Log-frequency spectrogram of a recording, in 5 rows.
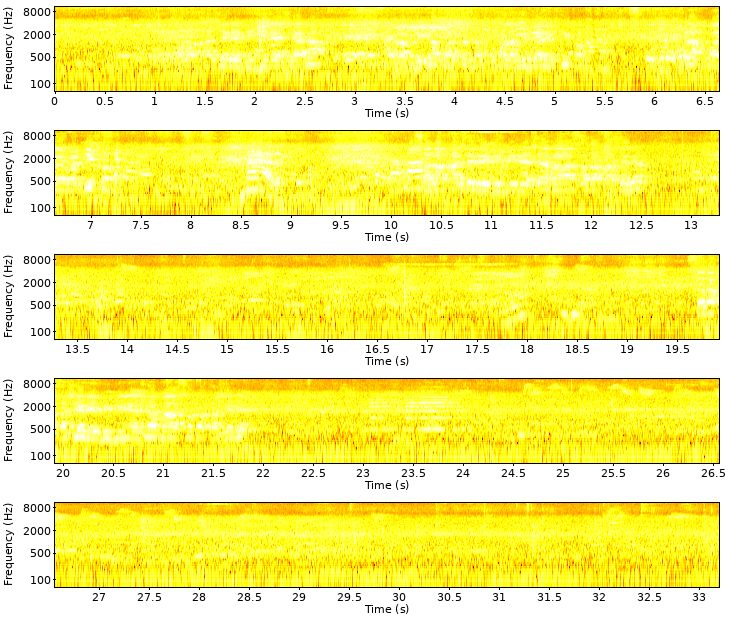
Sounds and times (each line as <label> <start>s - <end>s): voice of a ticket seller 0.8s - 12.7s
